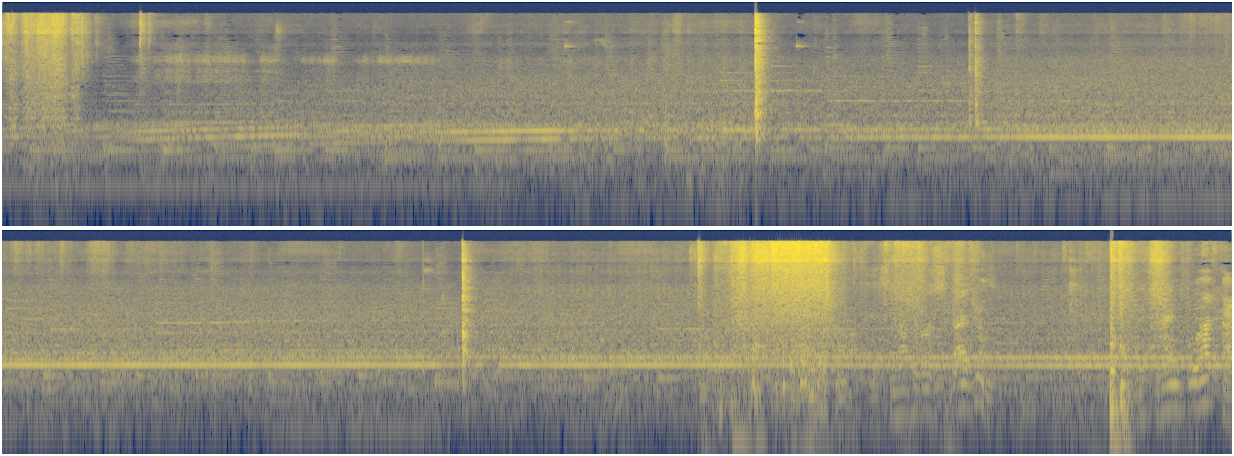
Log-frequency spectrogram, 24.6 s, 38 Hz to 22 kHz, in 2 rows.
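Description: Philco PVC491PA 10-blade pedestal fan switched on at speed 1 and spinning up: a hum that rises in pitch over the first few seconds, grows louder, then holds steady. A few sharp clicks, and a brief rush of noise a few seconds before the end.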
